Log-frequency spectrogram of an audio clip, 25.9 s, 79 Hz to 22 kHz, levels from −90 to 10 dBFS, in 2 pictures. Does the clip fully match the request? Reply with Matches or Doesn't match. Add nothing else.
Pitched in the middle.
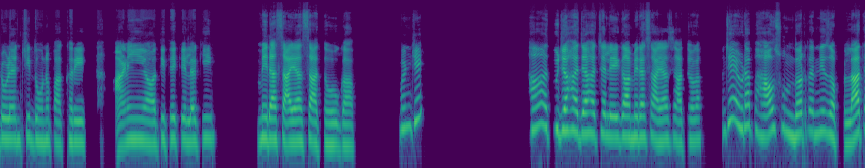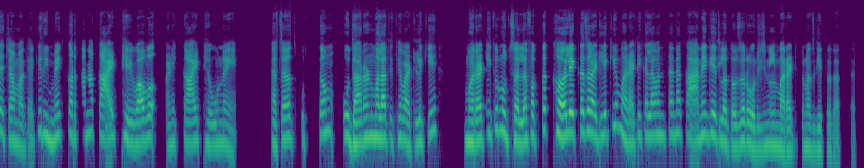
Doesn't match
